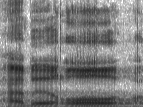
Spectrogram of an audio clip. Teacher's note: Kemudian ada alif lam bertemu dengan huruf hamzah maka di sini hukumnya alif lam qamariyah. Abra, nah di sini ada huruf basukun ya, maka dimunculkanlah sifatnya yaitu qalqalah. Abra, ra mad tabi'i karena ada alif sebelumnya fathah.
